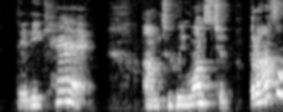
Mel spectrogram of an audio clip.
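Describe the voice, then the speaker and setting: A somewhat breathy woman's voice swings very widely in pitch. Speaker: astrology reader. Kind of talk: commentary video. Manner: fast; hesitant fillers.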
